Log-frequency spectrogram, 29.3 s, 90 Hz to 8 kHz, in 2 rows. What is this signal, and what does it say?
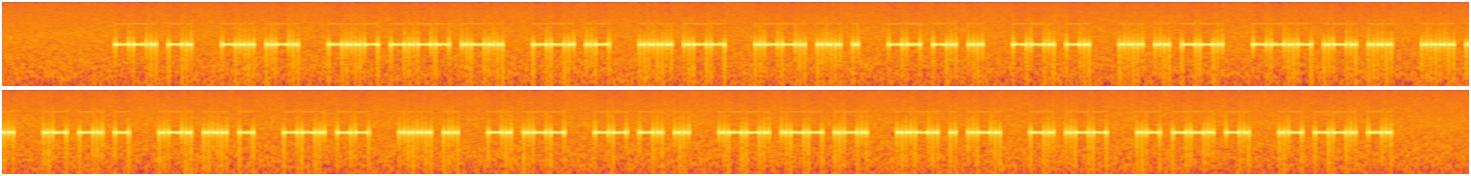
Morse code, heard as a keyed tone, machine-sent, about 27 wpm, 830 Hz. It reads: GN DR XYL GA HW PSE MNI GN SIG QRS HI ANT RST GM HI NW MNI PWR FER NW AGN AGN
